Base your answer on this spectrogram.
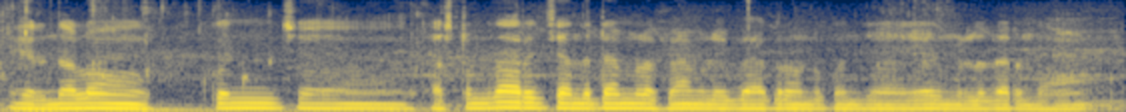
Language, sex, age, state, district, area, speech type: Tamil, male, 30-45, Tamil Nadu, Cuddalore, rural, spontaneous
